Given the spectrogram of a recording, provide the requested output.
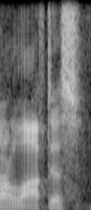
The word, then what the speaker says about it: Karlaftis: Karlaftis.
